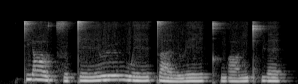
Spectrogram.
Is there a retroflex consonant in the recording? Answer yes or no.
yes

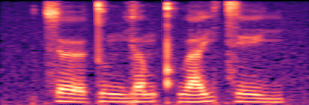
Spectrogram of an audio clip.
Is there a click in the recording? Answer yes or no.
no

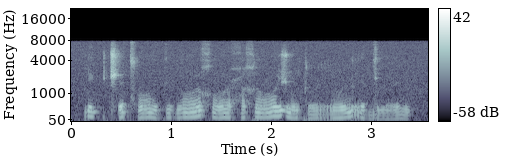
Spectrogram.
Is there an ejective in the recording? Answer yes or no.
yes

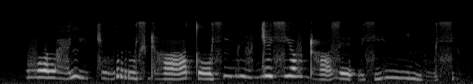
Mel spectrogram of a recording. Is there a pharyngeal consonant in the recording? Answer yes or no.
no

